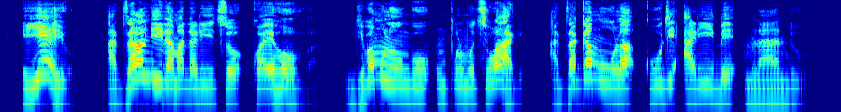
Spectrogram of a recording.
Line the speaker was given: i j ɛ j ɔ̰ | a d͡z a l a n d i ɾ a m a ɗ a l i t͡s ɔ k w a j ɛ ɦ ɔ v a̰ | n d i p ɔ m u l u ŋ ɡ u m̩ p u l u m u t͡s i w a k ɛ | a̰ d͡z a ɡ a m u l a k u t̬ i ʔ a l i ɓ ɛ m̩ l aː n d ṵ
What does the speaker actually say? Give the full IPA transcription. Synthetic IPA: i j ɛ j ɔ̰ | a d͡z a l a n d i ɾ a m a ɗ a l i t͡s ɔ k w a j ɛ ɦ ɔ v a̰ | n d i p ɔ m u l u ŋ ɡ u m̩ p u l u m u t͡s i w a k ɛ | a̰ d͡z a ɡ a m u l a k u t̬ i ʔ a l i ɓ ɛ m̩ l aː n d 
